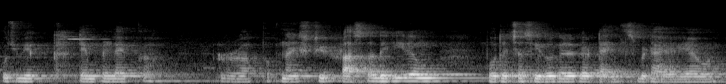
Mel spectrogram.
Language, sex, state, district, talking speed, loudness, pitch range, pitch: Hindi, male, Uttar Pradesh, Ghazipur, 175 wpm, -17 LUFS, 130-145 Hz, 130 Hz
